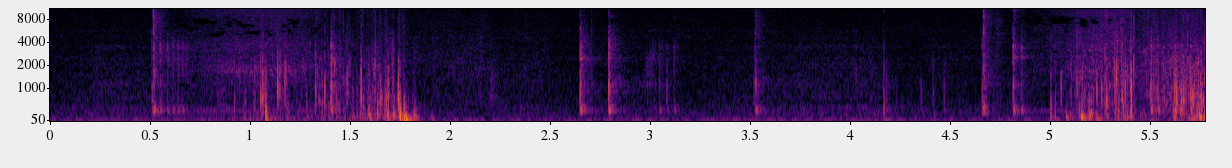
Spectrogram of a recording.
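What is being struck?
Aluminum foil over a microphone.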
